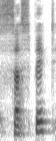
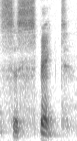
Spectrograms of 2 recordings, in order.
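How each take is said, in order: First: The stress is on the first syllable. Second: The stress is on the second syllable. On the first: It is a person. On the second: It is an action.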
